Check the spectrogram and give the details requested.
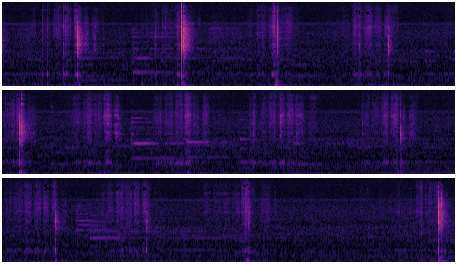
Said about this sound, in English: Alright, so I'm just gonna dice up this onion.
